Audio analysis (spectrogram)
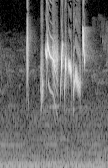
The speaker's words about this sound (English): swampy localities, where, eluding the observer, it pours forth its song with a sharpness and rapidity of articulation that are truly astonishing. This strain is very marked, and though inlaid with the notes of several other birds, is entirely unique.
